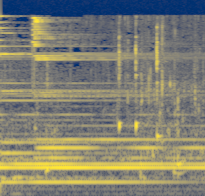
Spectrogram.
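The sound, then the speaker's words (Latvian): Soft, steady flowing river water with gentle trickling and a few small bubbling gurgles near the end, fairly quiet and continuous, with no voices. “un burbuļo, grib man par kāju kaut ko pastāstīt.”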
